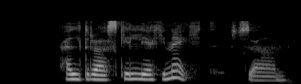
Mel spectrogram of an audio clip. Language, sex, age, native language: Icelandic, female, 11, Icelandic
